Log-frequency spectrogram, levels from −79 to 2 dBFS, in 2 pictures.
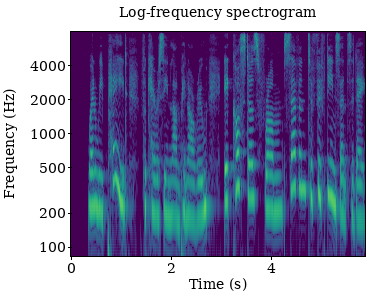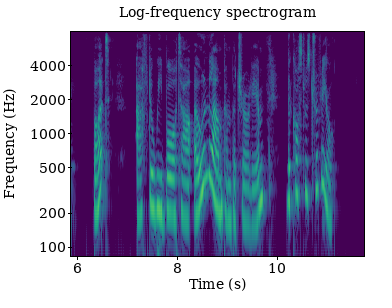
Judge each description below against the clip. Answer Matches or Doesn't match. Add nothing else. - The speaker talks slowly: Doesn't match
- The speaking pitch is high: Matches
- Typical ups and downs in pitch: Doesn't match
